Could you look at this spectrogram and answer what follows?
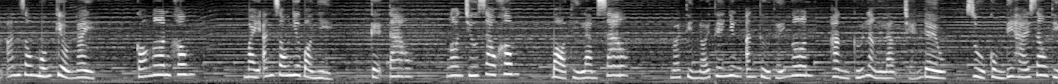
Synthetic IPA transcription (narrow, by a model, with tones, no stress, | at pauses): ʔa˧nza˧wmu˨˦ənki˧˩əwna˨˩j | kɔ˨˦ŋɔ˧nxə˧wŋ͡m | ma˨˩jʔa˧nza˧wɲɨ˧ɓɔ˧˩ɲi˧˩ | kḛ˧˨t̪aː˧w | ŋɔ˧nt͡ɕɨ˨˧˦saː˧wxə˧wŋ͡m | ɓɔ˧˩t̪ʰi˨˩laː˨˩msaː˧w | nɔ˨˦jt̪ʰi˨˩nɔ˨˦jt̪ʰe˨˦ɲɨ˧ŋʔa˧nt̪ʰɨ˧˩t̪ʰə˨˦jŋɔ˧n | ha˨˩ŋkɨ˨˦la˨˩ŋla̰˧˨ŋt͡ɕɛ˨˦nɗe˨˩w | zu˨˩kʊ˨˩ŋ͡mɗi˧ɦaː˨˦jza˧wt̪ʰi˨˩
